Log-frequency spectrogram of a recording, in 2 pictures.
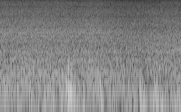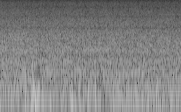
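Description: Steady rain falling, an even hiss, with wind buffeting the microphone in low gusts about a second in and again past three seconds.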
